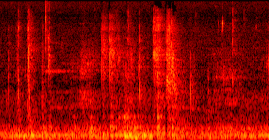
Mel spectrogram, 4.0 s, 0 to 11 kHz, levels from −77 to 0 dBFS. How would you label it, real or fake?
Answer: fake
